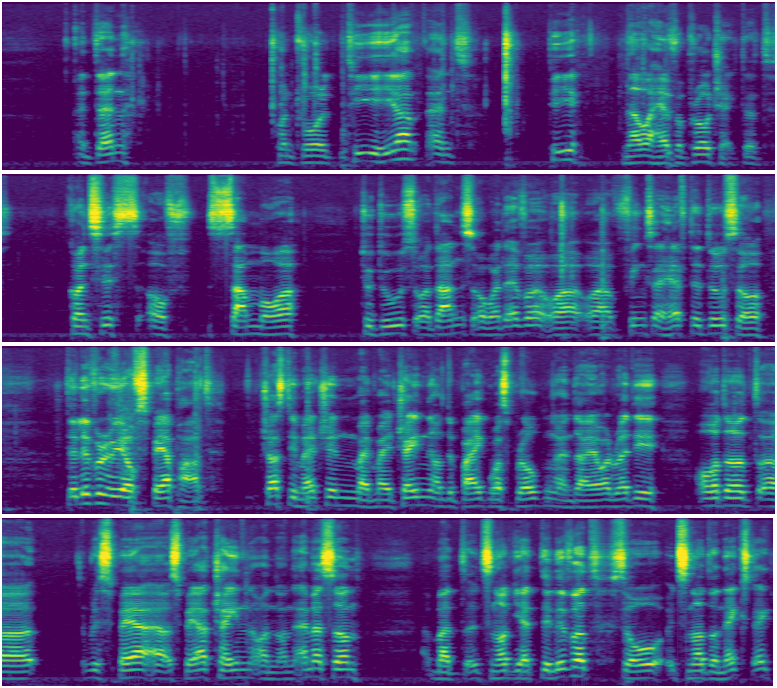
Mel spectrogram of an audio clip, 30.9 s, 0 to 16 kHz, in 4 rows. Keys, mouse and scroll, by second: 0.9 click, 2.9 ctrl+c, 3.2 ctrl+t, 5.3 p, 13.6 Down.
